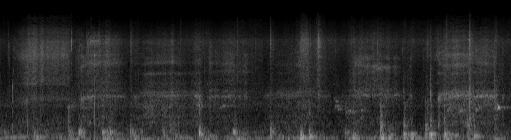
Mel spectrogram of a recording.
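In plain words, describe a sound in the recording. Footsteps thud and creak on old wooden boards and stairs.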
